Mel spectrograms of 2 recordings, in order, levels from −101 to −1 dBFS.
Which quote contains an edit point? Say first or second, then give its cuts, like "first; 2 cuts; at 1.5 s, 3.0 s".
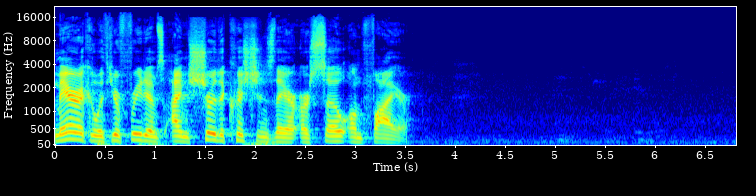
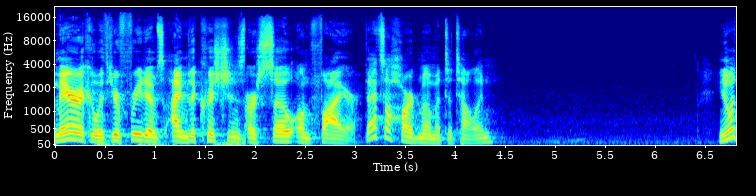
second; 3 cuts; at 1.3 s, 1.9 s, 3.1 s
